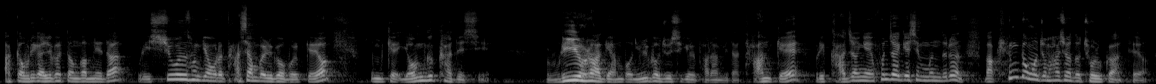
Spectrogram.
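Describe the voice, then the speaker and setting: A male pastor preaching a sermon in a lively, conversational way, with asides to the congregation. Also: a little high, quick pace.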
